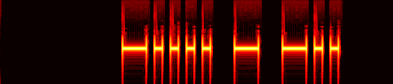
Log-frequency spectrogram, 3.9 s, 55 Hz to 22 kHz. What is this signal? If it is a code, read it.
Morse code, heard as a keyed tone, about 15 wpm, 700 Hz. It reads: 6TD
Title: Three Challenging Letter-Number Combinations 15wpm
